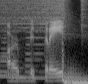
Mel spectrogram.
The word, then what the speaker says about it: arbitrate: So that's what arbitrate means. And let's see how it's pronounced properly with the schwa sound indicated. Just one schwa sound in this word.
